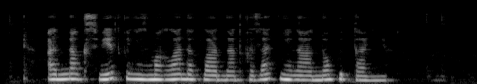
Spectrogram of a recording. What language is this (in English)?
Belarusian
